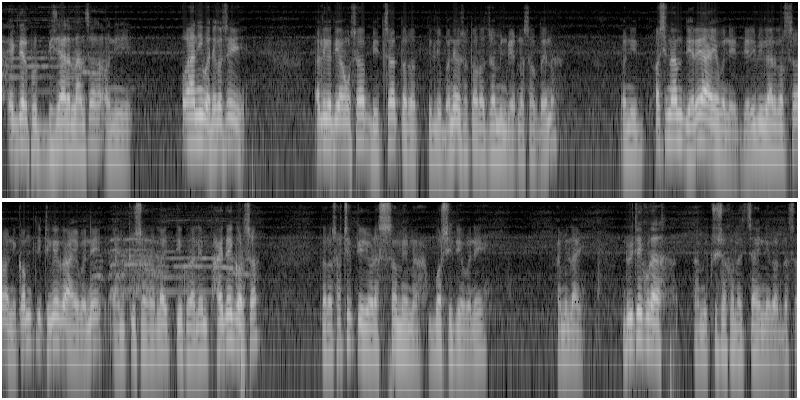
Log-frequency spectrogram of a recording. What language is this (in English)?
Nepali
